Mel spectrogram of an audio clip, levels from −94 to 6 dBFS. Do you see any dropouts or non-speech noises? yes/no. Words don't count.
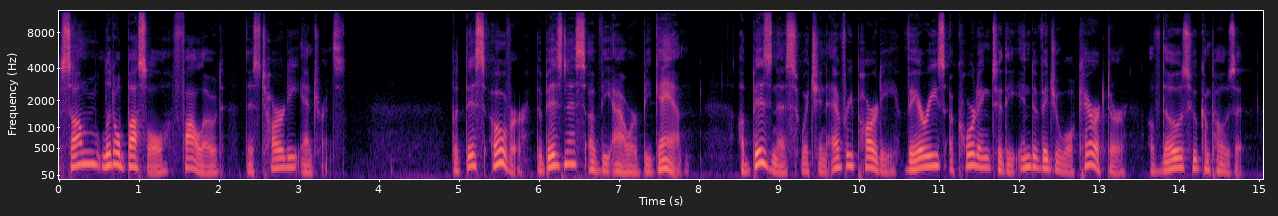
no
